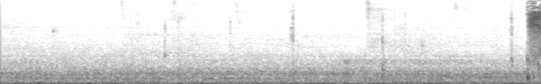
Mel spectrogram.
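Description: A steady low rumble of background ambience, with a few faint scattered clicks over it.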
